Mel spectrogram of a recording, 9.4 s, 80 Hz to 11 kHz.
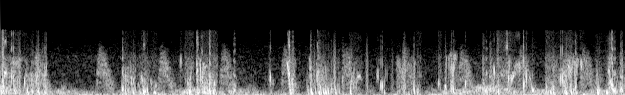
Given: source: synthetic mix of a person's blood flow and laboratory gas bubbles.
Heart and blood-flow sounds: Doppler ultrasound of blood flow; subclavian vein
0.00-0.72 s: bubbles
1.80-2.36 s: bubbles
2.68-2.73 s: bubbles
2.76-2.90 s: bubbles
2.93-3.26 s: bubbles
3.48-3.55 s: bubbles
4.03-4.12 s: bubbles
4.28-4.46 s: bubbles
4.58-5.13 s: bubbles
5.21-5.43 s: bubbles
5.64-5.81 s: bubbles
5.93-6.10 s: bubbles
6.12-6.33 s: bubbles
6.56-6.87 s: bubbles
6.95-7.02 s: bubbles
7.22-8.07 s: bubbles
8.16-8.78 s: bubbles
8.91-9.39 s: bubbles
From the record:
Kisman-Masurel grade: 332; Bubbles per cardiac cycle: rolling drumbeat, 9 or more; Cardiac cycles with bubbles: 50 to 99%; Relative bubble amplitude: moderate (0.250 to 0.450); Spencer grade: 3 (all of the cardiac periods contain showers or single bubble signals, but not dominating or overriding the cardiac motion signals); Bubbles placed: anywhere in the cardiac cycle

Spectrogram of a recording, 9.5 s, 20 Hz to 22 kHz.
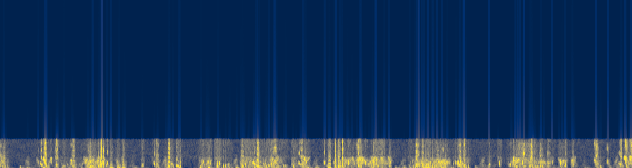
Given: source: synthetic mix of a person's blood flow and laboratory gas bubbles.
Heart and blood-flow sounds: Doppler ultrasound of blood flow; precordium
0.00-0.15 s: bubbles
0.53-1.92 s: bubbles
2.10-2.18 s: bubbles
2.28-2.42 s: bubbles
2.46-2.75 s: bubbles
2.97-3.49 s: bubbles
3.59-4.67 s: bubbles
4.82-5.89 s: bubbles
6.12-6.76 s: bubbles
6.79-7.07 s: bubbles
7.30-7.38 s: bubbles
7.45-7.53 s: bubbles
7.60-8.32 s: bubbles
8.37-8.65 s: bubbles
8.90-9.16 s: bubbles
9.27-9.48 s: bubbles
From the record:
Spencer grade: 4 (maximum detectable bubble signal sounding continuously throughout systole and diastole of every cardiac period, and overriding the amplitude of the normal cardiac signals); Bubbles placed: only in the low amplitude regions of the cardiac cycle

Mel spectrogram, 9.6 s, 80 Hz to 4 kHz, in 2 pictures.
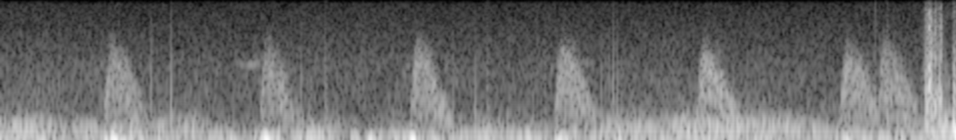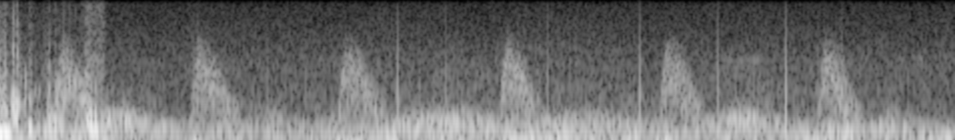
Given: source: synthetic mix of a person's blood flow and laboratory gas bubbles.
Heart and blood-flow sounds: Doppler ultrasound of blood flow; subclavian vein
4.60-5.32 s: bubbles
From the record:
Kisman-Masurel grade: 223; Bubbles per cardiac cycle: several, 3 to 8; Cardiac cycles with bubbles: 10 to 50%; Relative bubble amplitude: loud (0.450 to 0.775); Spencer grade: 2 (many but less than half of the cardiac periods contain bubble signals, singularly or in groups); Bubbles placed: anywhere in the cardiac cycle

